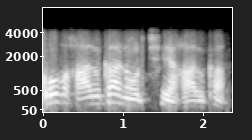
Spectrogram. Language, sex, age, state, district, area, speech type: Bengali, male, 60+, West Bengal, Dakshin Dinajpur, rural, conversation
